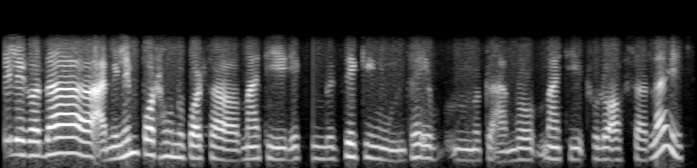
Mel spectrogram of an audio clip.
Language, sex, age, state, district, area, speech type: Nepali, female, 45-60, West Bengal, Jalpaiguri, urban, conversation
